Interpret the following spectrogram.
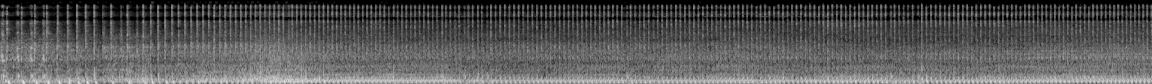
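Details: Troy-Bilt chipper/shredder, once rough after carburetor reassembly, started unchoked the day after repair and chipping branches: single-cylinder engine holds a steady, even beat without bogging or misfiring; normal running under load. Owner suspects rocks damaged the blades.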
